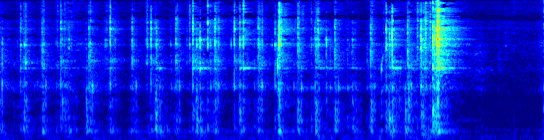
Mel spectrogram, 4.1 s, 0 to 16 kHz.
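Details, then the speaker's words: Griffin bass drum pedal (budget $40 model): quick run of light clicks and rattles, several per second, as the pedal is rocked sideways, then quiet; side-to-side play at the hinge, unlike a DW pedal with no play, would carry into drum mics. "with an example these don't move at all and you can hear the noise that creates so imagine you're playing and you're hearing all that noise"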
